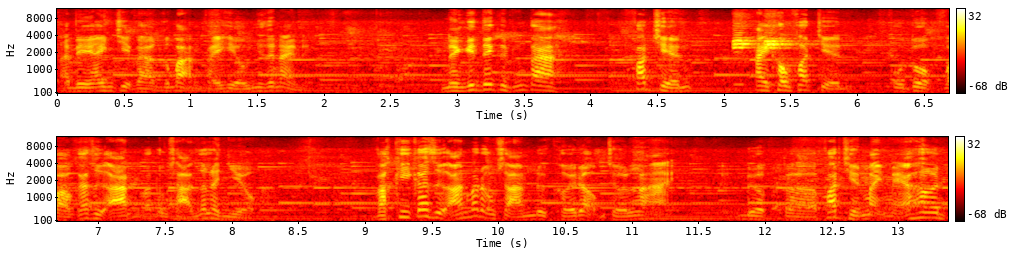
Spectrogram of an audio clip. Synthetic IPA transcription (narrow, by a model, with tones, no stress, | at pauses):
t̪a̰ː˧˨jvi˨˩ʔa˧jŋt͡ɕḭ˧˨va˨˩˨kaː˦˥k̚ɓa̰ː˧˨nfaː˧˩jhi˨˦əwɲɨ˧t̪ʰe˨˦na˨˩jnɛ˨˦ | ne˨˩nki˧ŋt̪̬e˨˦ku˩t͡ɕʊ˨˦ŋ͡mt̪aː˧ | faː˦˥t̚t͡ɕi˨˦ən | ha˧jxə˧wŋ͡mfaː˦˥t̚t͡ɕi˧˦ən | fu˧˩t̪u˨˩ək̚vaː˨˩wkaː˦˥k̚zɨ̰˧˨ʔaː˨˦nɓa˦˥t̚ɗə̰˧˨ŋ͡msaː˨˦nzə˦˥t̚laː˨ɲi˨˩əw | vaː˨˩xi˧kaː˦˥k̚zɨ̰˧˨aː˨˦nɓa˦˥t̚ɗə̰˧˨ŋ͡msaː˨˦nɗɨ˨˩ək̚xəː˨˦jɗə̰˧˨wŋ͡mt͡ɕəː˨˦nla̰ː˧˨j | ɗɨ˨˩ək̚ːfaː˦˥t̚t͡ɕi˨˦ənma̰˧˨jŋ̟mɛ̰˧˥ɦəː˧n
